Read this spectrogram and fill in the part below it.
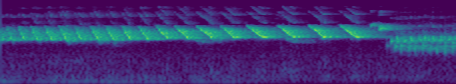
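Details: ['Domestic canary, known as canário-do-reino, delivering a steady fast series of repeated high chipping syllables, about a dozen evenly spaced, ending in a brief lower buzzy trill.']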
